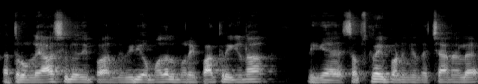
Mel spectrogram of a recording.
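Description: A man's voice: on the low side, monotone, fast talker. A male pastor from Tamil Nadu, giving a devotional sermon and prayer to camera in short, repeated, emphatic phrases. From Tamil Nadu, India. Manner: repetitive, rhythmic preaching in short emphatic phrases. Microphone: speaking to camera for a video.

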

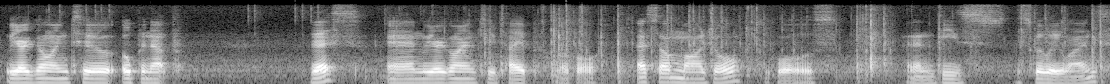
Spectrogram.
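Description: A man's voice: lowish voice, dark tone. A young man talking casually through a coding tutorial, thinking aloud while he types, with plenty of ums. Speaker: YouTuber teaching game scripting. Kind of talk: screen-recorded coding tutorial. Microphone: desk mic near a loud keyboard. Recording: dull lo-fi home mic, faint typing noise.

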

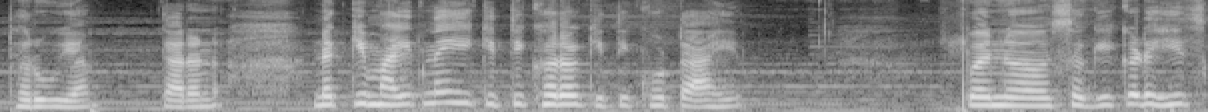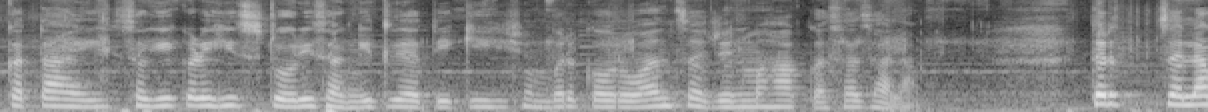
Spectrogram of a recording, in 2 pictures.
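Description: A woman telling a traditional story in a casual, conversational way, now and then correcting small slips as she goes. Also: medium pitch.

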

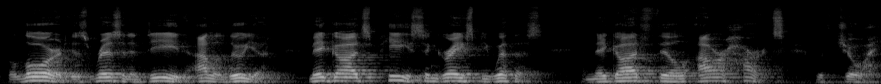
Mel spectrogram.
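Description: Man, priest, solemn measured recitation, fairly high voice, echoing church reverb. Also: a little mellow. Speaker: priest leading worship. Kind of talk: liturgical service leading. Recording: roomy echoing church sound.

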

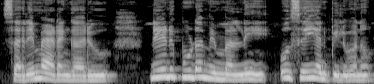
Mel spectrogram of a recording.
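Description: Young husband figure, playful, bossy banter, warm mellow tone, woman reader, audio story. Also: mid-range voice, expressive, moderate pace, close to an everyday voice. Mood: scheming.

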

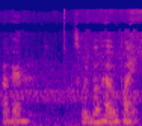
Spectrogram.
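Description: A woman's voice: low-pitched, fairly even intonation, fairly quick, vocal fry, muffled recording. A young woman chatting casually as co-host of a home joke challenge. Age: young adult. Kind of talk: casual chat. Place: bedroom, indoors. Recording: faint noise in home room.

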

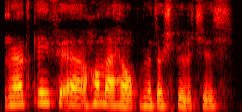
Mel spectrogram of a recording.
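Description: A woman voicing a busy, caring mother of two girls in a toy-figure film, chatty and hurried with many fillers. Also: medium pitch, background noise, close to an everyday voice.

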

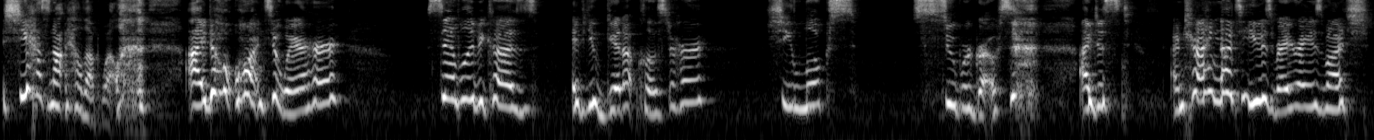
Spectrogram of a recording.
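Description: A woman's voice: high voice, expressive, takes it slowly, long pauses, a little mellow. A woman chatting casually in a vlog, giggly and rambling, her voice muffled inside a costume head. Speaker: vlogger.

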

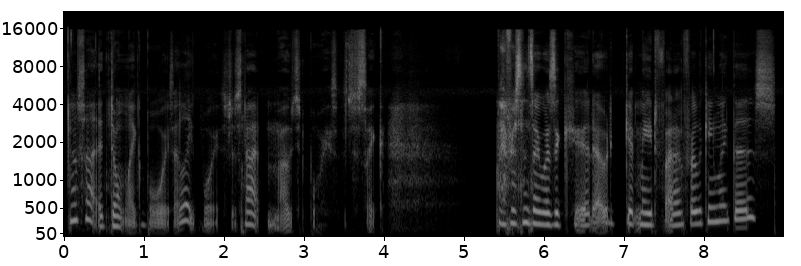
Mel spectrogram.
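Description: An audio roleplay performer, a young woman, voices a shy, teasing teenage goth girl in intimate ASMR, soft and breathy, hesitant, halting with small laughs and often dropping to a whisper. Her full character voice sits a little high with huge pitch swings, in a wounded, wry mood. A close mic in a dry space gives a dry recording.

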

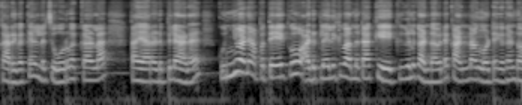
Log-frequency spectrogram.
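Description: A young Malayali woman with a blocked, nasal voice from a cold, chatting through a casual voice-over for her vlog. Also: fairly high pitch. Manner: chatty, often ends phrases with a soft tag word. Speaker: vlogger.

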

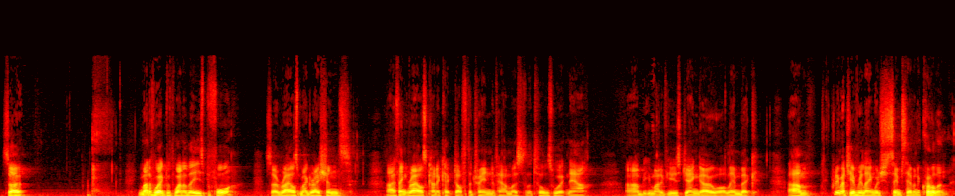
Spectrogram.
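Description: Male conference speaker, thirties, low voice, strong New Zealand accent, casual and wry delivery. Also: normal speed, darkish tone. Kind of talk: informal technical conference talk. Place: indoor conference room, at a podium.

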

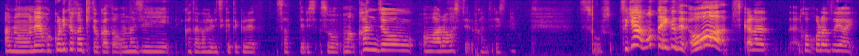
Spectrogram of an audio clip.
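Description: A young woman with a Kansai accent, chatting excitedly on a livestream as an idol, reading fan comments. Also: on the high side. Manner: chatty, excitable, quick bursts of enthusiasm.

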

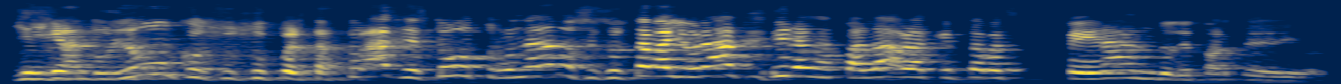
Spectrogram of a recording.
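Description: A man with a Mexican accent preaching a sermon as a lively storyteller, acting out the voices he quotes. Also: very high-pitched, fairly quick. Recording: echoey, dull room sound.

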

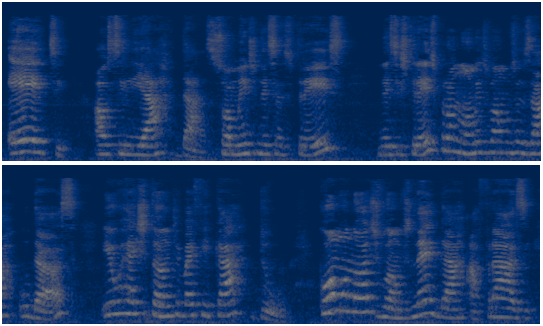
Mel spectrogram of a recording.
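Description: A woman's voice: high voice, far from the mic. Brazilian woman teaching, echoey room. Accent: Brazilian Portuguese. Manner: clear, patient, repeats example sentences slowly. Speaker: English teacher. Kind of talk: explanatory mini-lesson.

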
